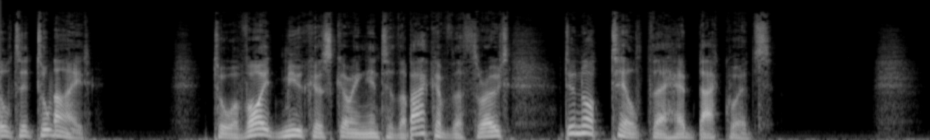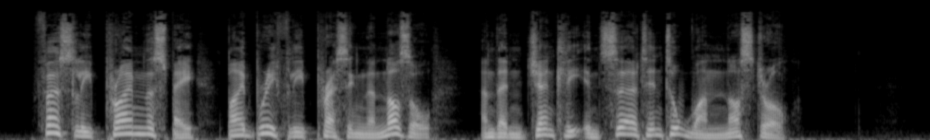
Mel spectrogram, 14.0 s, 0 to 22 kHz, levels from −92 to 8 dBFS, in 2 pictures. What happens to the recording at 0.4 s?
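At 0.40 to 0.42 s there is damaged data in the compressed stream. The decoder misreads the corrupted frames, loses sync and hunts for the next valid frame header, and the audio comes out as a brief squawk or blip lasting about 20 ms.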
